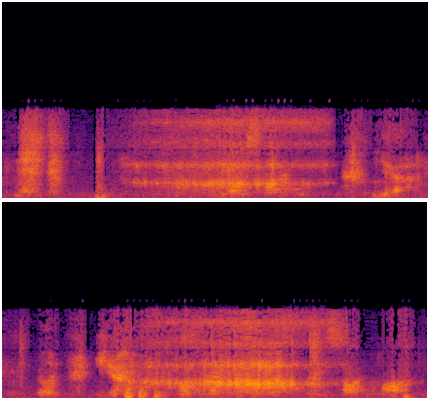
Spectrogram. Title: My cousin snoring LOUD!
